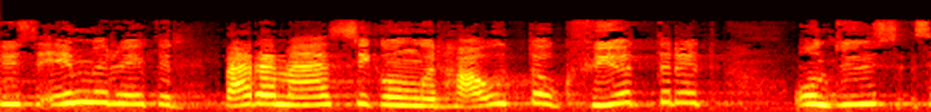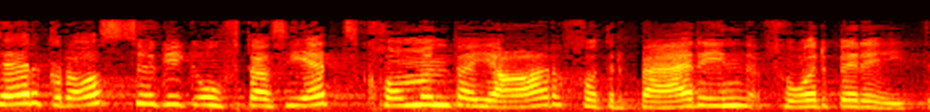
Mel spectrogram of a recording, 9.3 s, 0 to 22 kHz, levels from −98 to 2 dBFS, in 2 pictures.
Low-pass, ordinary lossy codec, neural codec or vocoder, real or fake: 9.9 kHz; none; none; real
